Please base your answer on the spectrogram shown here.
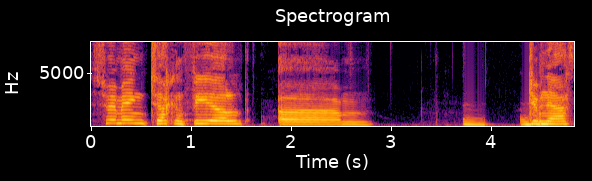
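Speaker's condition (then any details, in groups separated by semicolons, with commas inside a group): Down syndrome; described as speaking eloquently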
